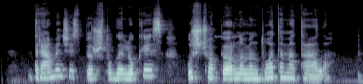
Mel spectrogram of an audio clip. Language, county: Lithuanian, Marijampolė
